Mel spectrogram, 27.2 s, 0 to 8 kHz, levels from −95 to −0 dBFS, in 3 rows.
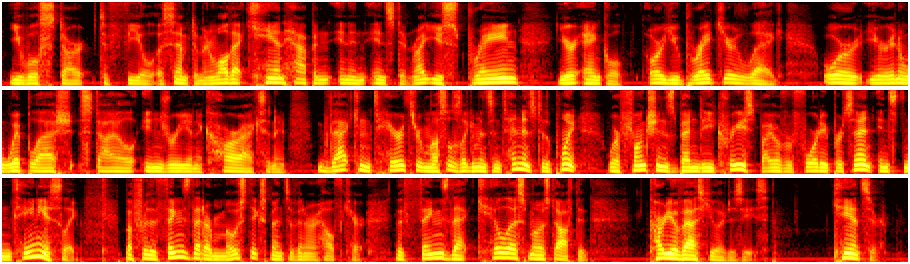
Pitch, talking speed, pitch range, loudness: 120 Hz, 170 wpm, 115-135 Hz, -23 LUFS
